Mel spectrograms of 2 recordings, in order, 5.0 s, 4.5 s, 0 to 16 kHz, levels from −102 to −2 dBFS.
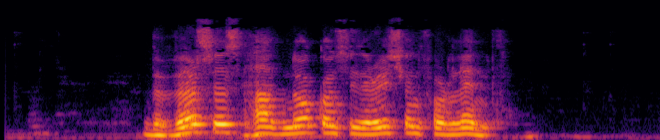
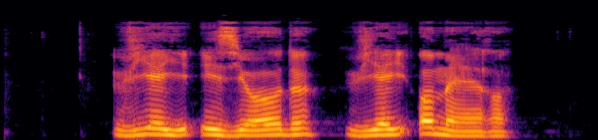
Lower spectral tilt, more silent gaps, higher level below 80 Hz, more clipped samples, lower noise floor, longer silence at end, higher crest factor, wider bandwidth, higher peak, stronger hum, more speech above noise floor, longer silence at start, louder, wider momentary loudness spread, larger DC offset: first, -8.5 dB/octave vs -6 dB/octave; neither; about the same, -56 dBFS vs -60 dBFS; neither; second, -66 dBFS vs -84 dBFS; first, 0.95 s vs 0.7 s; about the same, 16 dB vs 18 dB; second, 7.6 kHz vs 9.2 kHz; second, -8 dBFS vs -2 dBFS; neither; second, 45 dB vs 66 dB; first, 1.1 s vs 0.85 s; second, -22 LUFS vs -18 LUFS; second, 8 LU vs 13 LU; neither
